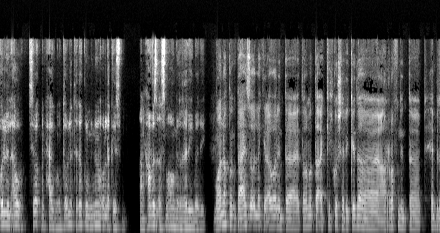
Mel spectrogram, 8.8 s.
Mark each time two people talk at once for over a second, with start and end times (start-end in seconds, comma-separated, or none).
none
